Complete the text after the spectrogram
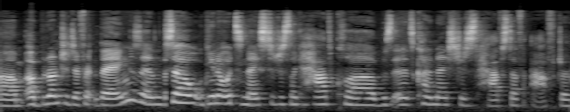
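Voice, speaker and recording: Fairly high-pitched woman's voice at a fairly quick pace, with ordinary pitch variation. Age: young. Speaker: college student vlogger. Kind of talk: casual vlog. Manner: fast.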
